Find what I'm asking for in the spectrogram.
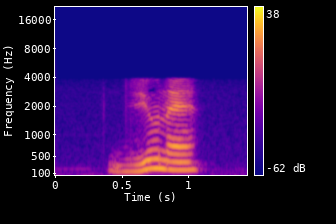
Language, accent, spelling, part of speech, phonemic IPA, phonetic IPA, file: Armenian, Eastern Armenian, ձյունե, adjective, /d͡zjuˈne/, [d͡zjuné], Hy-ձյունե.ogg
- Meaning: made of snow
